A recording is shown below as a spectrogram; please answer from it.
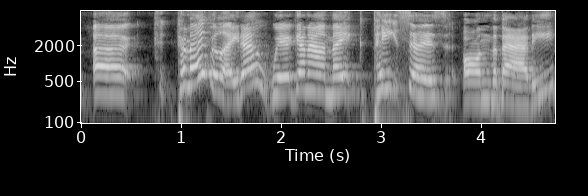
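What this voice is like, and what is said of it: Put-on Australian accent. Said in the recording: “Can I hear your really good Australian accent right now?”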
